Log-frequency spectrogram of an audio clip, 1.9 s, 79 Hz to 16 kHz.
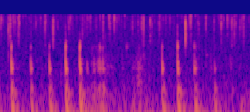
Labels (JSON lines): {"label": "biophony, knock", "recorder": "SoundTrap 300"}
